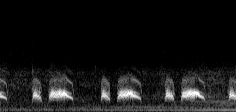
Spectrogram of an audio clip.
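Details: Spotted dove kept as a lure bird, cooing in the 'thúc gù' style to draw in wild doves. Soft stuttered notes lead into a long mellow coo, the phrase repeating about three times over low hum.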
